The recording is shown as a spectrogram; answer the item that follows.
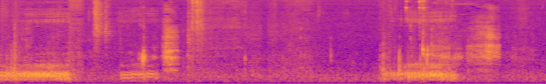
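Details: A silver miniature schnauzer, who likes to paw at his owner when poked, gives low, rumbling growls in two long bursts with short huffs between.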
